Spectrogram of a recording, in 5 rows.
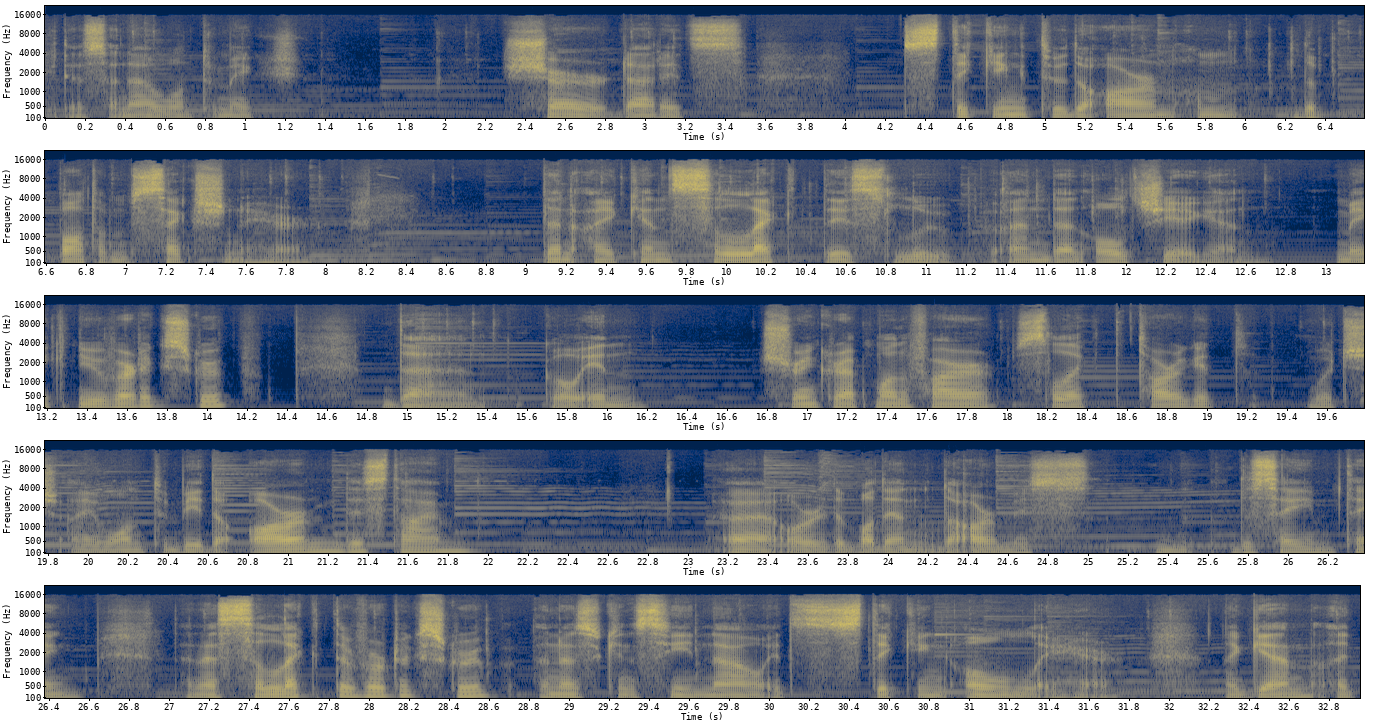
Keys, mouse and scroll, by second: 0.8 r, 2.3 g, 3.4 middle click, 5.3 middle click, 6.1 2, 6.7 click, 7.0 e, 8.5 click, 8.8 click, 9.1 3, 9.4 click, 10.7 alt+z, 11.2 alt+z, 11.8 ctrl+g, 15.0 click, 15.4-16.9 drag, 17.9 click, 20.0-21.5 drag, 21.7 shift+middle click, 24.5 shift+middle click, 25.4 middle click, 27.1 middle click, 28.7 shift+middle click, 29.2 middle click, 29.7 shift+middle click, 30.0 click, 30.6 shift+middle click, 30.8 click, 31.9-32.9 drag.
